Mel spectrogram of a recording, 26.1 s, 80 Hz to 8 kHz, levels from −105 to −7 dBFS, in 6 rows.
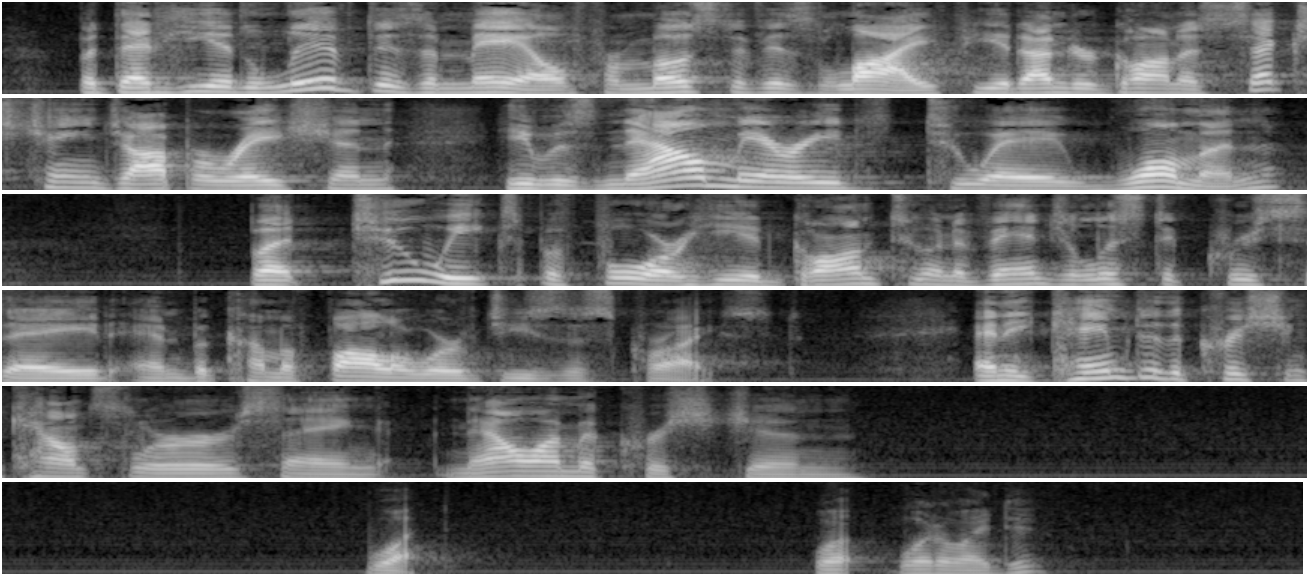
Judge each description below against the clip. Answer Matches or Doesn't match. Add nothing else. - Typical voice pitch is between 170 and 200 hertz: Doesn't match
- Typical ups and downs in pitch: Doesn't match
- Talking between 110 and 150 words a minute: Matches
